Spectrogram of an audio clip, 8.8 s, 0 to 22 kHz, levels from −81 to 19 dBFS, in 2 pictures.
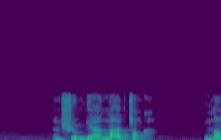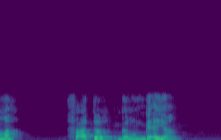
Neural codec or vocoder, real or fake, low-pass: codec, 16 kHz, 2 kbps, FunCodec, trained on LibriTTS, 25 frames a second; fake; 7.2 kHz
